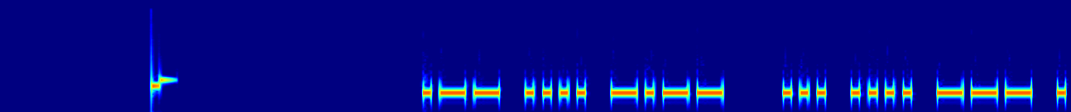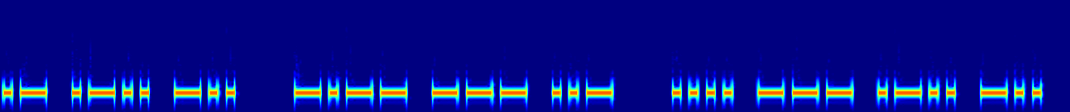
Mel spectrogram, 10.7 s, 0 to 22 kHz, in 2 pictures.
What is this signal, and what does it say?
Morse code, heard as a keyed tone, about 27 wpm, 700 Hz. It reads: WHY SHOULD YOU HOLD
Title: Sentences from Top 1600 Words 28wpm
